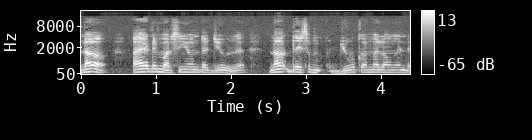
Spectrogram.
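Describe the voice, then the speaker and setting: Ordinary pitch variation and a moderate pace, in an Indian accent. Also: woman. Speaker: widow making accusations. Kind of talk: recorded monologue. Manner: halting, many fillers.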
